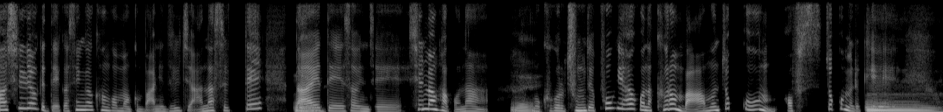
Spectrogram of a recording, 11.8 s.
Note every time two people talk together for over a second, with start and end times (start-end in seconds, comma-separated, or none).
none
